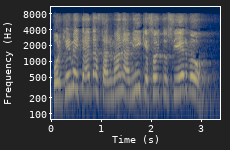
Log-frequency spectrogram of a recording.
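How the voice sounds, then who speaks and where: A man voicing Moses as a put-upon man complaining to God in a high, drawn-out, self-pitying whine. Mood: whiny.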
